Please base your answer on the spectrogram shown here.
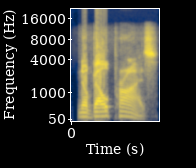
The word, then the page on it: Nobel prize: American English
